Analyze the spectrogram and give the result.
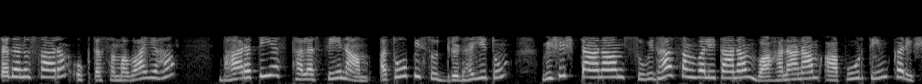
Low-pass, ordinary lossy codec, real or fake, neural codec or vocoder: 3.6 kHz; Opus, 32 kbps; real; none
